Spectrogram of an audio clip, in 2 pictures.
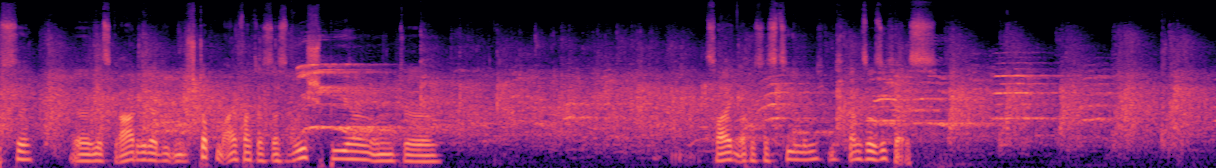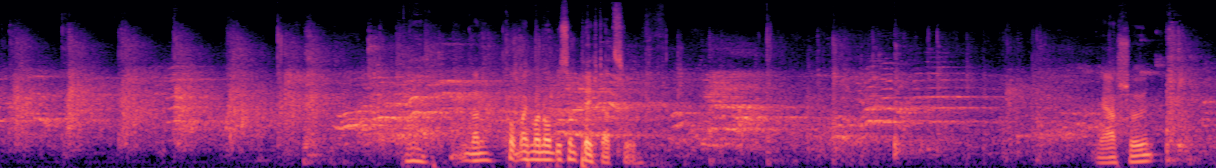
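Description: Young women players call out to each other in a large echoing hall.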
